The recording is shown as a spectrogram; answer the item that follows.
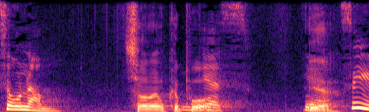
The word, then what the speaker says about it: Sonam: Because I get nervous about pronouncing it wrong. It's Sonam.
